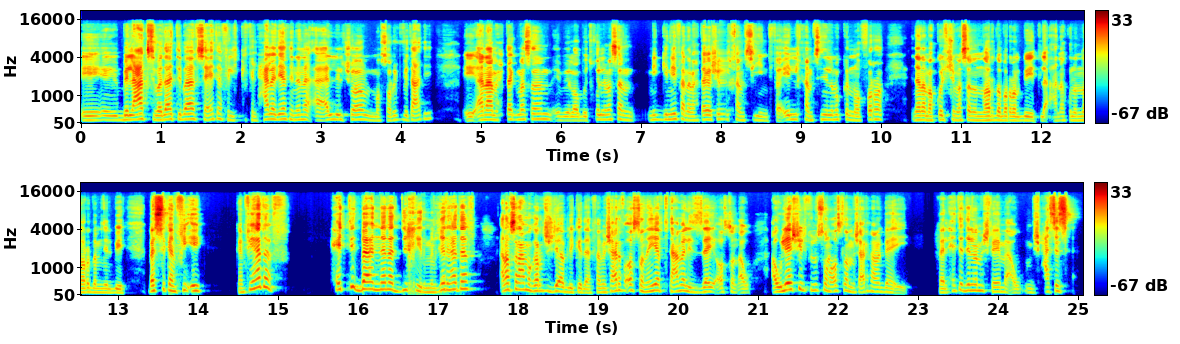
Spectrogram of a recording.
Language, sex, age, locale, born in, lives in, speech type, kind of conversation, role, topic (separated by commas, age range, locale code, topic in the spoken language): Arabic, male, 20-24, ar-EG, Egypt, Egypt, conversation, advice, user, إزاي أوازن بين متع النهارده والادخار علشان أمان مالي في المستقبل؟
